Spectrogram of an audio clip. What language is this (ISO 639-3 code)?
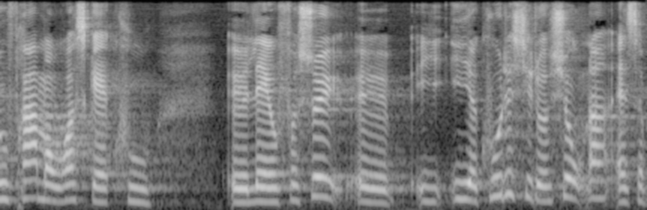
dan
